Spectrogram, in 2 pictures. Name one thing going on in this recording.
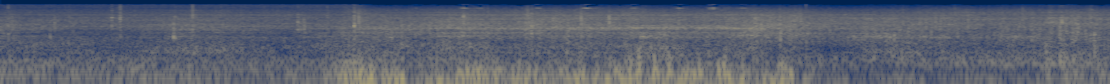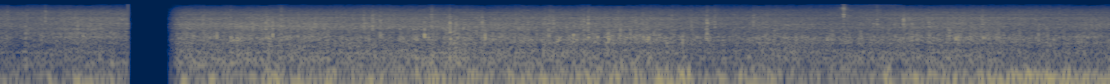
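Bicycle tyres rattle and rumble over cobblestones.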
